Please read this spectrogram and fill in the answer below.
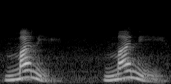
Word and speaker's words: money: Month se escribe M-O-N-T-H, pero esa O se pronuncia como si fuera una A. Month. Igual cuando decimos money, dinero, nunca decimos money, no, otra vez típico el Spanish, no queremos esa pronunciación. So, money, también month, esas O's se pronuncia como si fueran As, okay?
